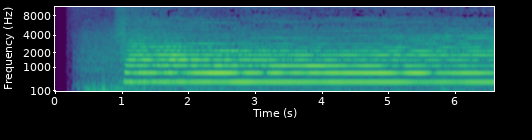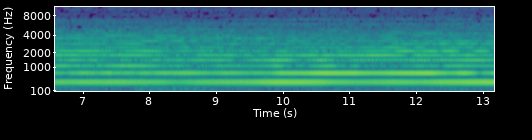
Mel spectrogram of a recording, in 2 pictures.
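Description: A single held note sounding like a wind instrument, rich in overtones, that comes in about a second in after a short rush of noise and stays at one steady pitch.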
